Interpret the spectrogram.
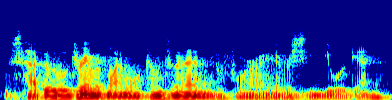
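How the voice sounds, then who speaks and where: A man playing a mysterious, powerful and secretive elf in a fantasy ASMR roleplay, speaking in measured, formal, old-fashioned phrases, by turns teasing and world-weary. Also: sits low, lively intonation, creaky, narrow, tinny audio, exaggerated voice. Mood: weary, brooding.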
